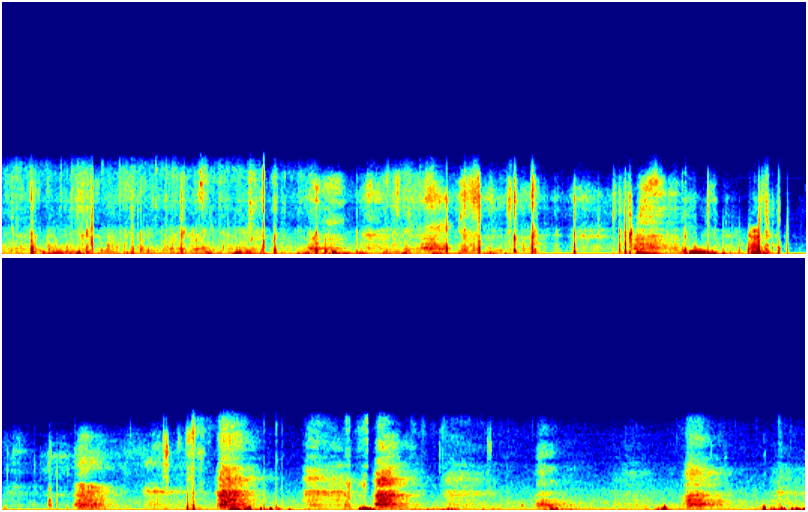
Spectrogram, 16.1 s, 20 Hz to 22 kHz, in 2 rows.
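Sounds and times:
footsteps on rock: 0:00.0 - 0:10.2
person breathing hard: 0:03.0 - 0:16.0.

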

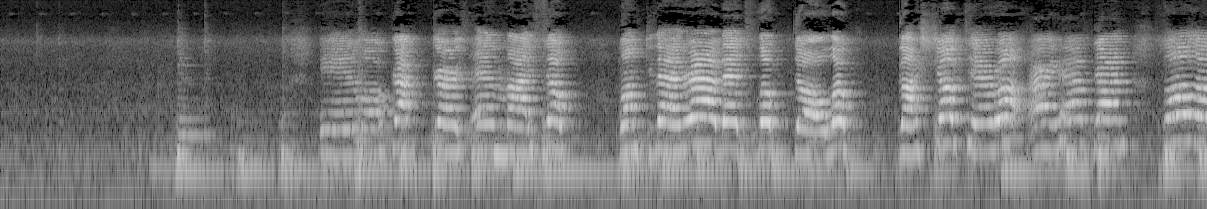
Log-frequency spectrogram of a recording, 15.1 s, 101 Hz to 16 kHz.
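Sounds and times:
child singing: 0:04.0 - 0:15.0.

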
